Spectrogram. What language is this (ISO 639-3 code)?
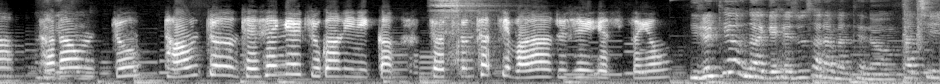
kor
